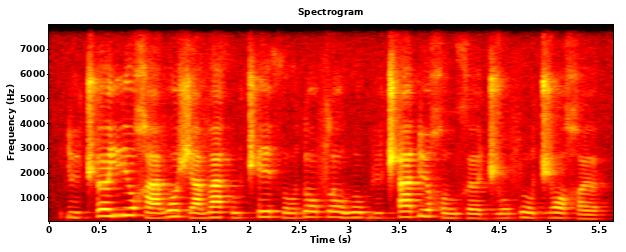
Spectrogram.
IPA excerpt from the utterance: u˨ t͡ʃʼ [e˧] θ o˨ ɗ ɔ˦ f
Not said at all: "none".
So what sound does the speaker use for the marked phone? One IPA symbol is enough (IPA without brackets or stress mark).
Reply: e˧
